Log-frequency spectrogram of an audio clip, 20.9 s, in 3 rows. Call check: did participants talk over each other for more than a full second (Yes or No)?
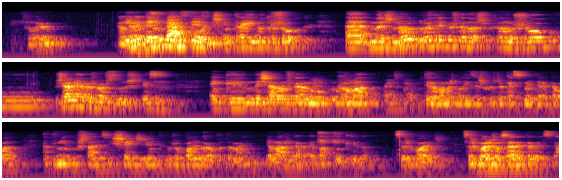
Yes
